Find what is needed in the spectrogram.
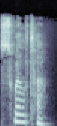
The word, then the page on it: swelter: British English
